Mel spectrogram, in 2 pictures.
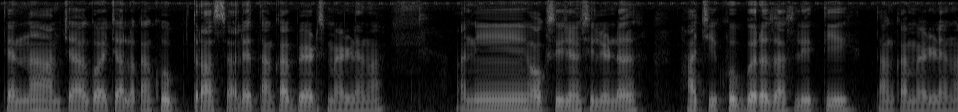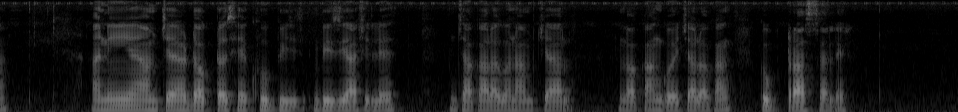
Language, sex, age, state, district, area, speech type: Goan Konkani, male, 18-30, Goa, Salcete, rural, spontaneous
